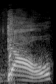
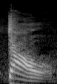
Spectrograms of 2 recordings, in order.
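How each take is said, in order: First: The word begins without a hard T sound. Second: The word begins with a hard T sound. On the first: The speaker calls it right. "It's pronounced as Tao" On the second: The speaker calls it wrong. "The T is not pronounced as Tao"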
